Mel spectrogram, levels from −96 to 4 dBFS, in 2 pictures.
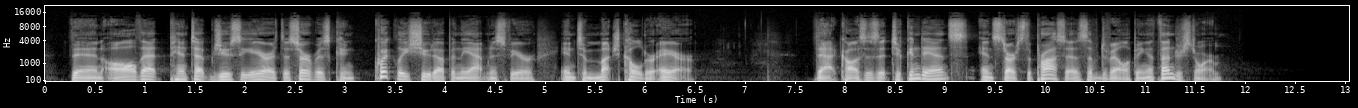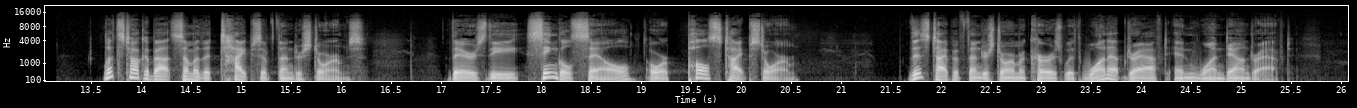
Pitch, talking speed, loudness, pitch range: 100 Hz, 145 wpm, -20 LUFS, 90-120 Hz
